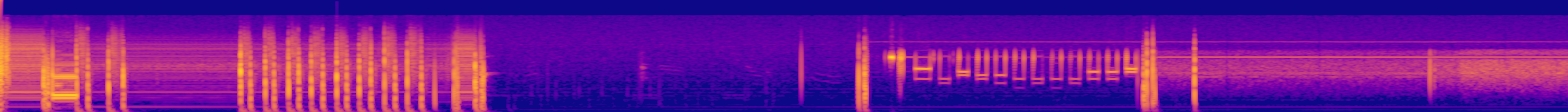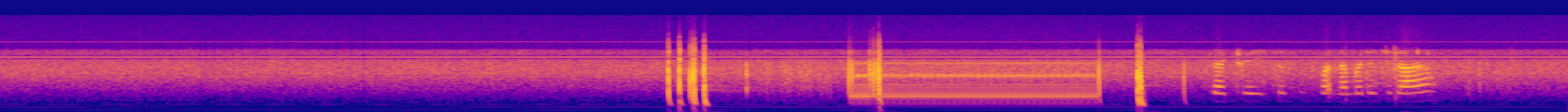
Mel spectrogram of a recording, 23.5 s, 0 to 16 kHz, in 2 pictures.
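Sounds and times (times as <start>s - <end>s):
dial-pulse clicks from crossbar tandem dialing into step-by-step exchange: 0.0s - 1.0s, 1.8s - 3.7s, 6.4s - 9.4s, 16.7s - 17.5s, 18.1s - 20.8s
steady telephone tone: 0.0s - 1.0s, 6.6s - 16.7s, 17.3s - 20.1s.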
